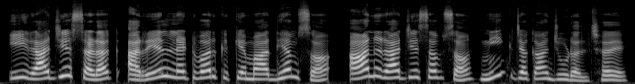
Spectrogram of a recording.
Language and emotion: Maithili, neutral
